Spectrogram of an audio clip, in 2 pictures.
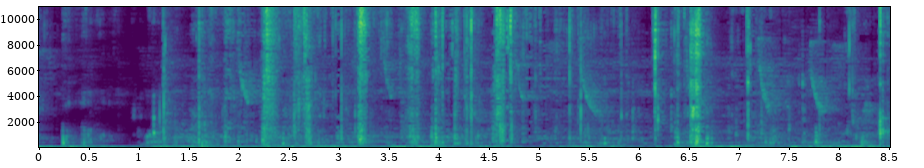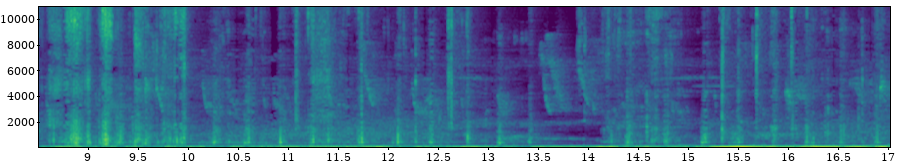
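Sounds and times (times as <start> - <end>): chewing and lip-smacking: 0.0 - 17.0
small birds chirping: 0.0 - 17.0.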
